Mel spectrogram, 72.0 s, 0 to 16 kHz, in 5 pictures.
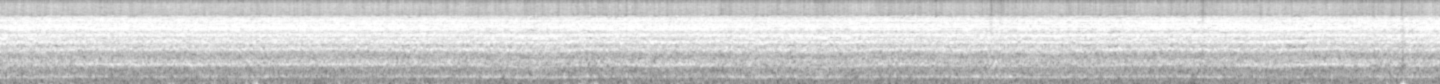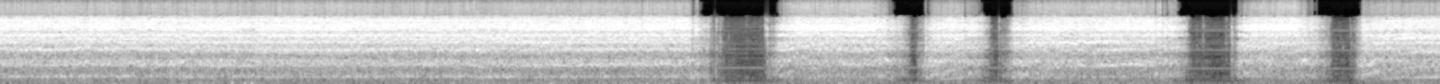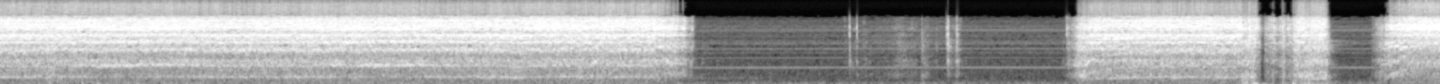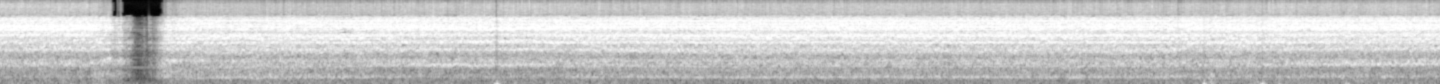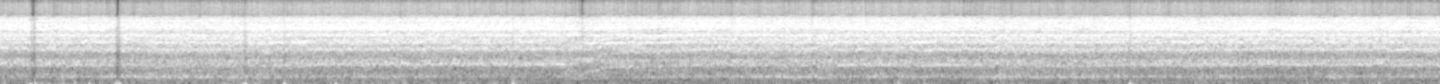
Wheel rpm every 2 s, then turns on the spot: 230, 230, 220, 220, 210, 220, 220, 230, 210, 220, 170, 110, 130, 70, 180, 210, 210, 140, 0, 40, 150, 130, 120, 200, 210, 200, 200, 210, 230, 210, 220, 220, 210, 210, 220, 230.
none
